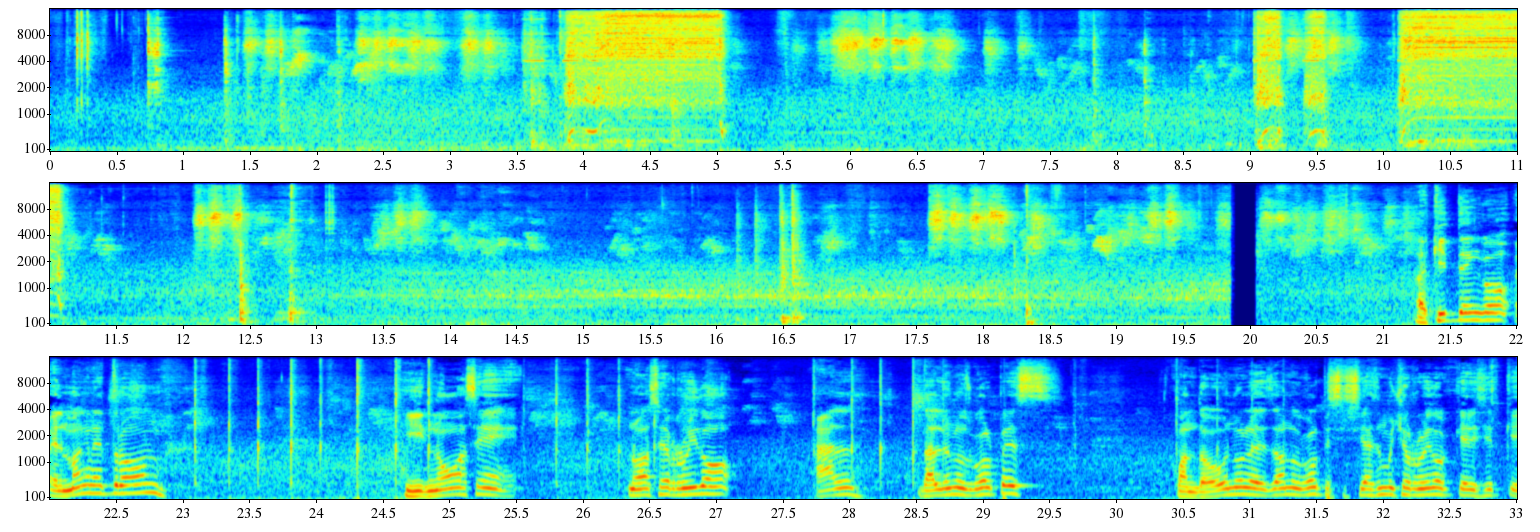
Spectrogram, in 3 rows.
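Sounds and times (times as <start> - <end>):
power drill running: 3.7 - 5.1, 9.0 - 11.2.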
